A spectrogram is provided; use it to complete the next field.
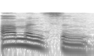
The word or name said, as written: Amundsen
